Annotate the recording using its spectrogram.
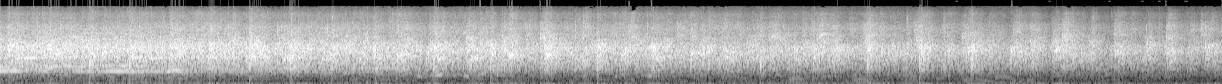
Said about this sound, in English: Levez-vous maintenant et acclamez le Seigneur. Now stand up and clap for the Lord.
